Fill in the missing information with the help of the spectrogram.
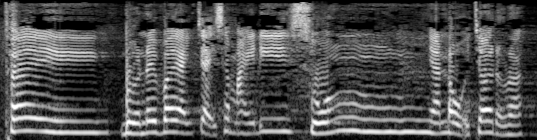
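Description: A woman's voice: sits high, fairly even intonation, moderate pace, mellow. Hesitant woman giving a church testimony. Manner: hesitant, many fillers. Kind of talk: spoken testimony.

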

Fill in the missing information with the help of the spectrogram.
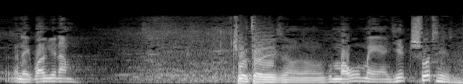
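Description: A man's voice: medium pitch, fairly quick, background noise. A man who is a priest, leading a church healing service and calling out to the congregation. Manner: calls out to the congregation. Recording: long hall reverb, faint ambience.

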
